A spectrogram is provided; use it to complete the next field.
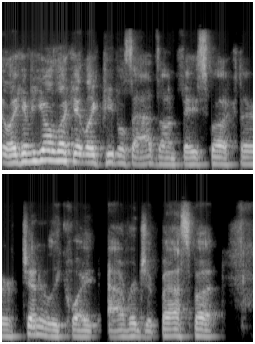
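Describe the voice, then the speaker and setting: The voice is an unremarkable speaking voice with lively intonation. It moves at a fairly quick pace. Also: man. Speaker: podcast co-host. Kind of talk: casual podcast chat.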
